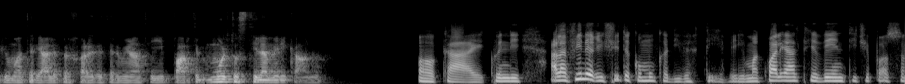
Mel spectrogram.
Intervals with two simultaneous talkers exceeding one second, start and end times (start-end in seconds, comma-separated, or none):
none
